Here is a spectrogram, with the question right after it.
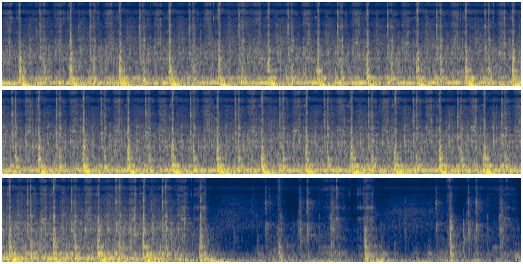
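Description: A sewing machine stitches a fabric tool roll in a rapid, steady mechanical whir for about nine seconds, then stops, leaving a few faint clicks and handling sounds.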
